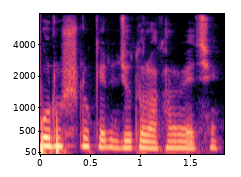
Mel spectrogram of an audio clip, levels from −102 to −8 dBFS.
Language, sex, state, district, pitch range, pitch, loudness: Bengali, male, Tripura, West Tripura, 135-150 Hz, 145 Hz, -22 LUFS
